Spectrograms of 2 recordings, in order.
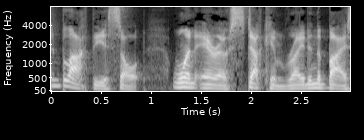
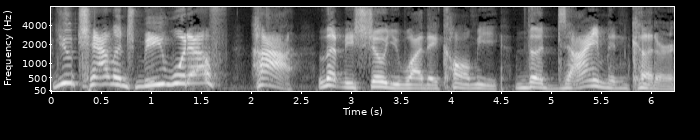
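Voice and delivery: boastful villain taunt. Acted. Villain taunts wood elf.

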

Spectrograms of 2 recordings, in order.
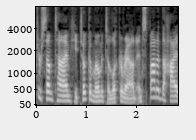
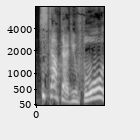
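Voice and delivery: higher put-on scolding voice; mildly indignant creature voice; right snake head; 5 semitones higher, slower than usual. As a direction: scold as an irritated door knocker. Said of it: "the right head replied".

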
